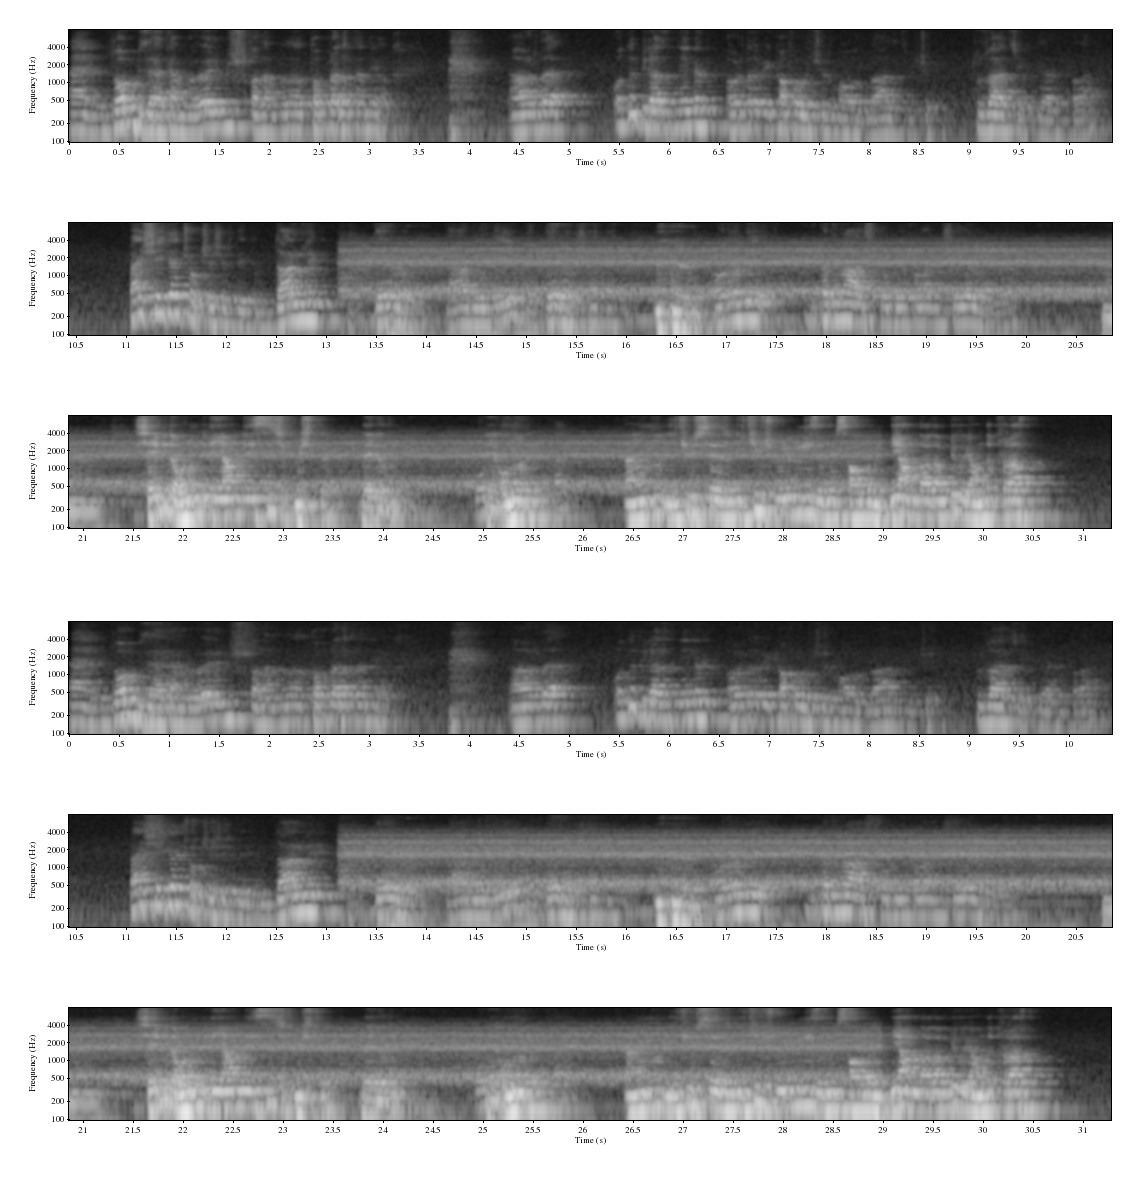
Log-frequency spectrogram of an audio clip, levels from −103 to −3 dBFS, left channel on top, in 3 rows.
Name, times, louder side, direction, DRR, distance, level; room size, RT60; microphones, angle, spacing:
voice 1, 0.0-3.2 4.4-4.9 5.4-8.6 9.1-10.3 11.0-13.9 14.2-15.9 16.9-17.4 17.8-19.9 21.9-22.3 24.9-25.9 26.6-27.2, left 1 dB, 50° left, 0 dB, 2.8 m, -37 dB
sound 1, 13.1-29.0, right 2 dB, 15° right, 1.3 m, -41 dB
voice 2, 16.3-16.7 20.8-24.2 25.0-25.6 26.4-30.4, equal, 80° left, -1 dB, 2.5 m, -27 dB
20.0 x 13.0 x 2.9 m, 0.75 s
head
